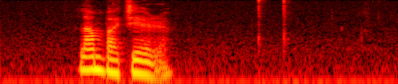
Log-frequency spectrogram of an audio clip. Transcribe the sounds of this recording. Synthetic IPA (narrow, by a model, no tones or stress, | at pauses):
lampat͡ɕeɹḛ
